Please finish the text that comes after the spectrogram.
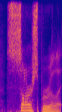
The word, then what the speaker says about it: sarsaparilla: also Sarsaparilla everyone says Sarsaparilla a or s-a-r-s-a-p-a-r-i-l-l-a yeah it's it's like a that's like a Boston pronunciation of Sarsaparilla yeah because you had that r on the end of a long a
